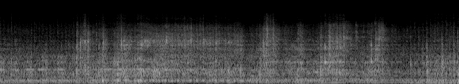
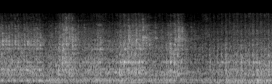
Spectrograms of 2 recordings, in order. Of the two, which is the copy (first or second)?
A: first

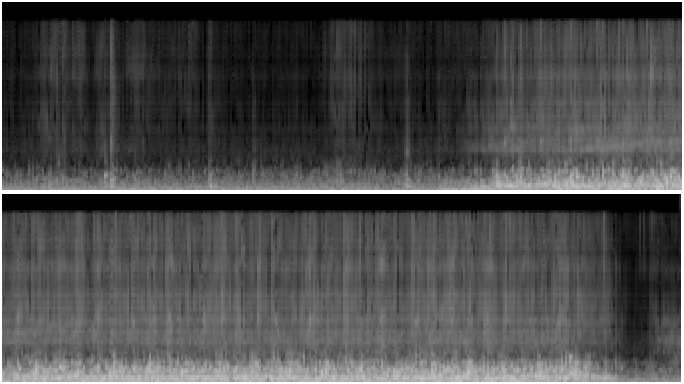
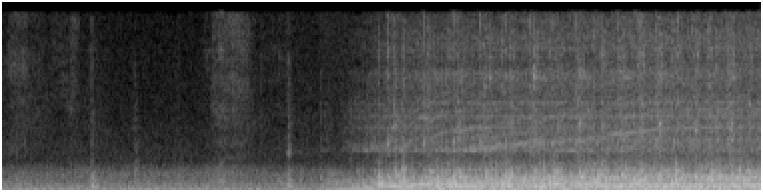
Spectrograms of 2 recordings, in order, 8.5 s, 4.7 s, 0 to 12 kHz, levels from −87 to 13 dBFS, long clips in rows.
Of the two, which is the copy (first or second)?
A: first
